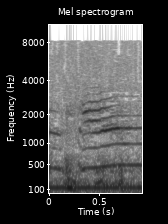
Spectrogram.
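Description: A cat meows close by in a long, rising and falling wail, loud and alone with no voices over it.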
